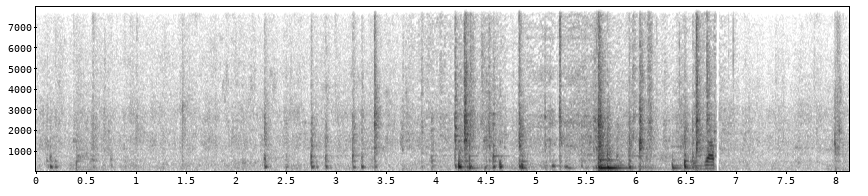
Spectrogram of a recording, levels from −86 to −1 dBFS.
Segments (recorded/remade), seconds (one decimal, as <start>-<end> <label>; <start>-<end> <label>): 0.0-4.9 recorded; 4.9-5.5 remade; 5.5-8.1 recorded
